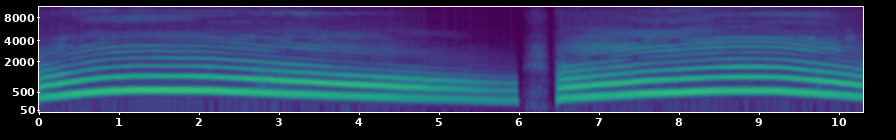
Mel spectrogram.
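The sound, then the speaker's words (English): A voice imitates a wailing nuclear warning siren: a loud, sustained tone that slowly falls, breaks off for a quick breath, then swells back up and holds. “But it's like, those fucking nuclear sirens are horrifying.”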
